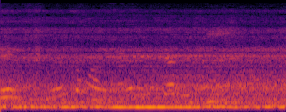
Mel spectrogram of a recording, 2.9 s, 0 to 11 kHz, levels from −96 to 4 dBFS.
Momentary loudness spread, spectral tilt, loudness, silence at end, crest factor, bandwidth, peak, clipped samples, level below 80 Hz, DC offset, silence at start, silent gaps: 5 LU; -8 dB/octave; -30 LUFS; 0 s; 12 dB; 8.4 kHz; -18 dBFS; under 0.1%; -78 dBFS; under 0.1%; 0 s; none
